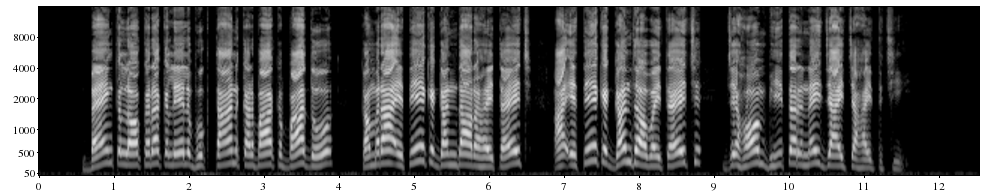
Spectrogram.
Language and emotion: Maithili, disgusted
